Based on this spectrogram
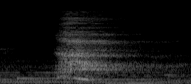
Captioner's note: sigh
